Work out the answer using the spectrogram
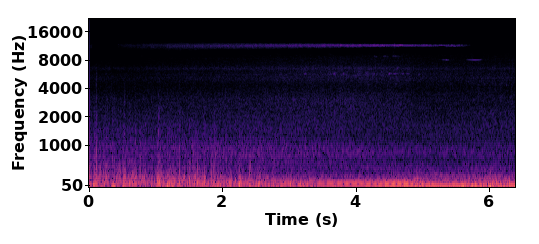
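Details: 2017 Dodge Challenger SRT, under 20,000 miles: very high thin steady brake squeal for about five seconds while slowing; dealer calls it normal for a performance car, owner disagrees.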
